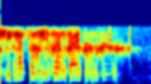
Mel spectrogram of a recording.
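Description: Police two-way radio traffic: a man's voice over the radio, narrow and cut off in the highs, with a rough, noisy stretch of transmission after the word.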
